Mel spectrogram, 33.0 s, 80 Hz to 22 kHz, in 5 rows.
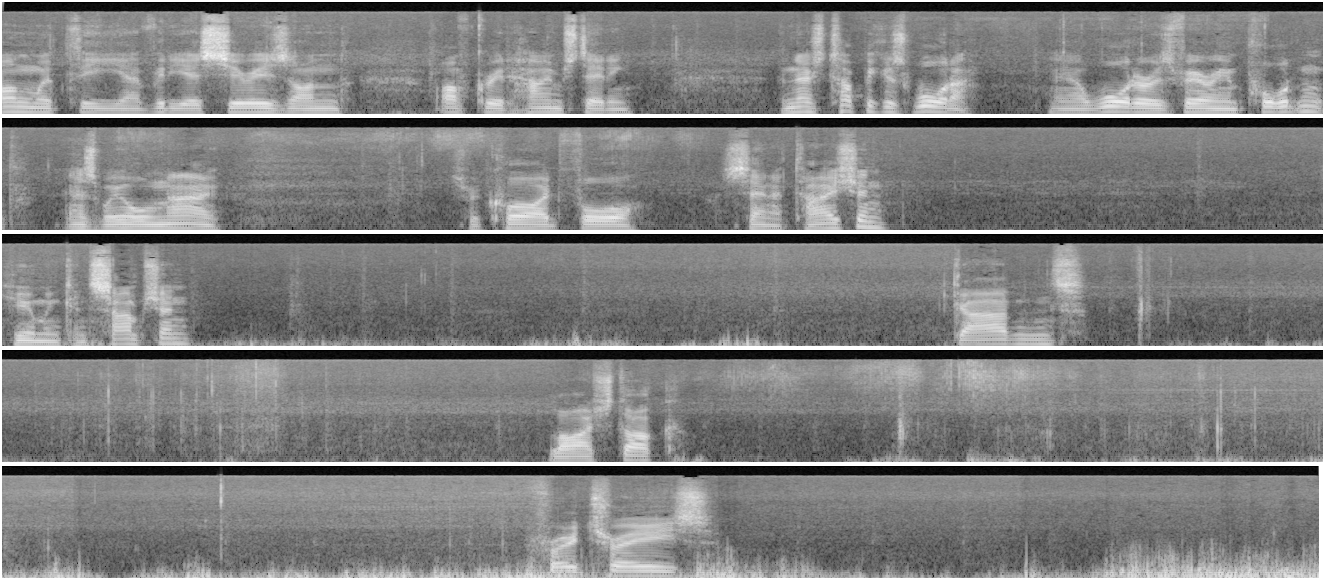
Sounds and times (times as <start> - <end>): Speech: 0.0 - 3.2, 3.9 - 7.8, 8.8 - 11.1, 13.2 - 14.2, 17.9 - 18.7, 22.5 - 23.3, 29.0 - 30.1.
